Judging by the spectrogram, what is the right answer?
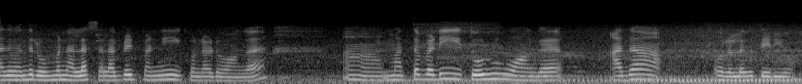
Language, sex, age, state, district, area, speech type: Tamil, female, 18-30, Tamil Nadu, Kallakurichi, rural, spontaneous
